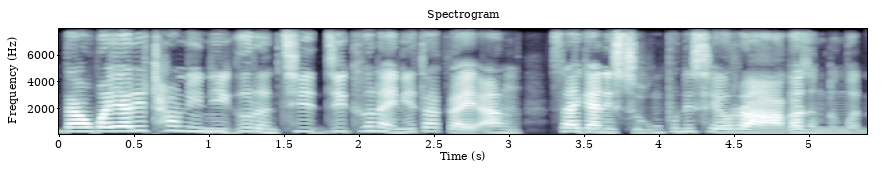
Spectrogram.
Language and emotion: Bodo, angry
